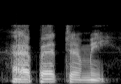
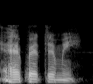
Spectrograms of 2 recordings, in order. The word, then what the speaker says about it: epitome: अब हमारा जो नेक्स्ट वर्ड है बच्चों वो है epitome, एपेटमी। ठीक है, दोबारा सुने, epitome, एपेटमी। और इसकी स्पेलिंग देखिए EPITOME, एपेटमी।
